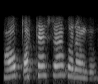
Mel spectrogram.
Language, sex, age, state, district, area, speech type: Odia, female, 18-30, Odisha, Balasore, rural, conversation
